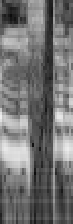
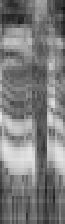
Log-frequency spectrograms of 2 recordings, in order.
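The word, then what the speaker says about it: listen: मतलब होता है जाना एल आई एस टी इ एन तो इसको लिस्टन मत पढ़िएगा इसको लिसन पढ़ते हैं।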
